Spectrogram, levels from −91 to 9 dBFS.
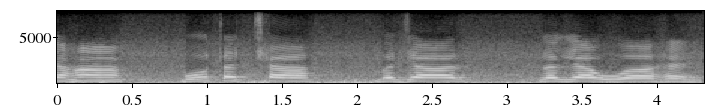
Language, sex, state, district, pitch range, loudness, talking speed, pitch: Hindi, female, Haryana, Charkhi Dadri, 220-235 Hz, -13 LUFS, 95 wpm, 230 Hz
